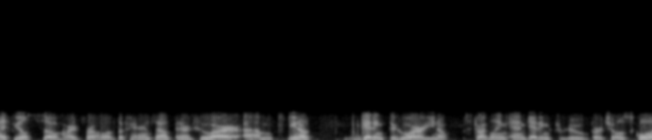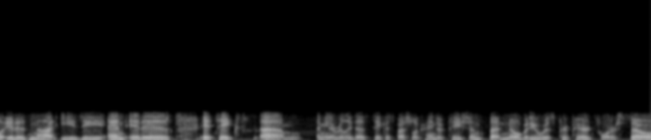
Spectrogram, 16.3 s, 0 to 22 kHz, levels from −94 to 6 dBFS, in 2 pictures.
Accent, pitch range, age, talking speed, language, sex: American, 155-185 Hz, 30-49, 205 wpm, English, female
